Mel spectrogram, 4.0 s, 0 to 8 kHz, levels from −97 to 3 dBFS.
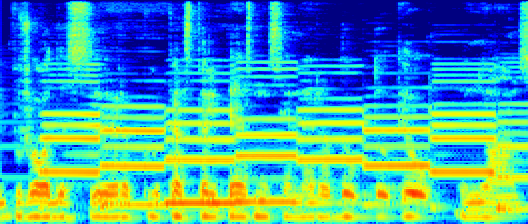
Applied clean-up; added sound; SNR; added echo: classical method WPE with log-MMSE.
